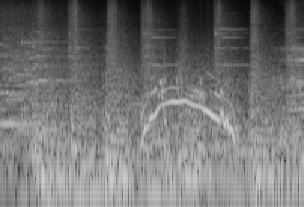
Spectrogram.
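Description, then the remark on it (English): A man smashes through ice with a series of about six sharp, evenly spaced cracking blows over a dense, rumbling backdrop, while a whistling tone swoops up and back down. “He smashes it through the ice.”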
